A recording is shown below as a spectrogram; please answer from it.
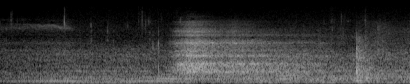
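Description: A woman breathing deeply through a held stretch: a slow breath that grows louder, then a stronger exhale about two seconds in.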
